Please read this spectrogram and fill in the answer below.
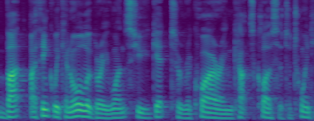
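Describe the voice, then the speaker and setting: A man's medium-pitched voice in an Australian accent, ordinary pitch variation, fairly quick pace, very clean recording with a silent background. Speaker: conference discussant, former ambassador. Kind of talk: conference talk. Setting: conference room with audience. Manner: frequent fillers and hesitations.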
